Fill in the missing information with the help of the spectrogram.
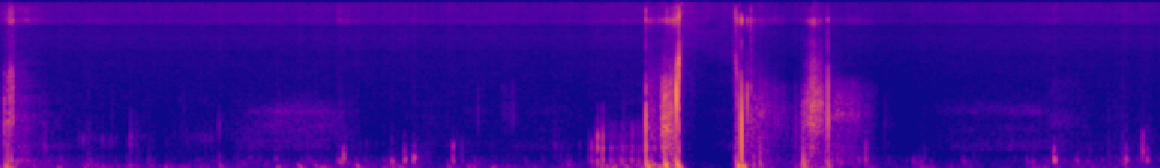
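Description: Gurgling, bubbling stomach rumbles with a louder burst midway; hunger growling, a normal bowel sound.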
